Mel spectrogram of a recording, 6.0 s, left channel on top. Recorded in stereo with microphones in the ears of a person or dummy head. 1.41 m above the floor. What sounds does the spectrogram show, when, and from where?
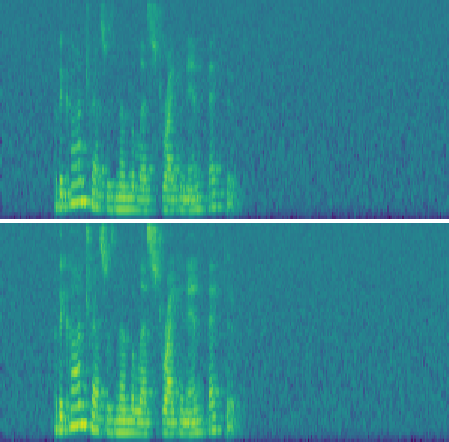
0.7 s a woman speaking: 35° right (ahead or behind), 1.7 m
